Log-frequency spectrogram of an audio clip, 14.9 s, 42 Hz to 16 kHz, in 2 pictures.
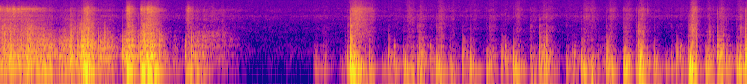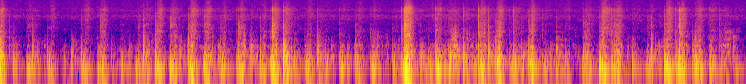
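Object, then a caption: Inflated latex rubber balloon. A hollow, pink inflated latex balloon is tapped and scratched with long chrome-painted fingernails, giving dull, low, resonant thumps around 130 Hz with a rubbery scratching texture. After a short pause near the start, the taps continue in a dense, uneven stream of quick, damped hits for the rest of the clip.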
